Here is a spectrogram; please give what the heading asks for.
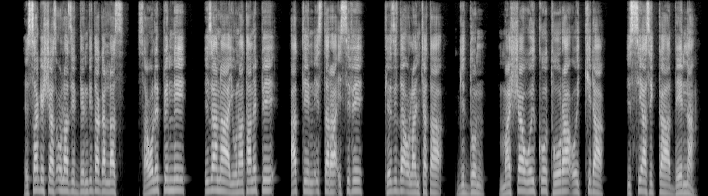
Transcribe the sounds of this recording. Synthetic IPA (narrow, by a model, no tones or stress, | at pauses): hɛsːɐɡɪʃːɐs̬ɔlɐzɪd̪ɛnd̪ɪd̪ɐɡɐlːɐsː | ɐɔlɛpːɛnːɛ | ɪzɐnaːjuːnɐt̪anɛpːɛ | ɐt̪ːiːnɪst̪ːɐɾɐʔɪsːɪfɛ | kɛzɪd̪ɐɔlɐnt͡ʃːɐt̪ɐ | ɡɪd̪ːɔn | mɐʃːɐwɔjkːɔt̪oːɾɐʔɔjkʰːɪd̪ɐ | ɪsːɪɐs̬ɪkːɐd̪e̞ːnːɐ̰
